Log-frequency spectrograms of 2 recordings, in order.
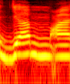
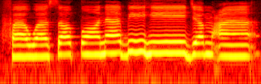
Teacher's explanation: Jadi walaupun mimnya sukun, dia tetap punya satu harokat ya. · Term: izhar syafawi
